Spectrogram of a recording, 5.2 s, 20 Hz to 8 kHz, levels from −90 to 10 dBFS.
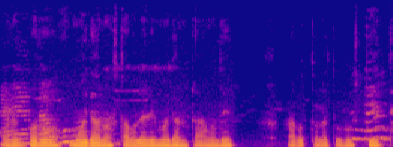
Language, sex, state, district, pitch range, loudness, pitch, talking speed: Bengali, male, Tripura, West Tripura, 140-145 Hz, -17 LUFS, 140 Hz, 55 wpm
